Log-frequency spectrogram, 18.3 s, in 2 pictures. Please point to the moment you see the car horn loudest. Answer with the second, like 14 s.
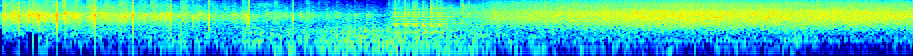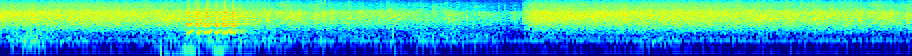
11 s.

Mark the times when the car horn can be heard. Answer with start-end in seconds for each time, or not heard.
3.9-4.7, 10.9-11.7.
